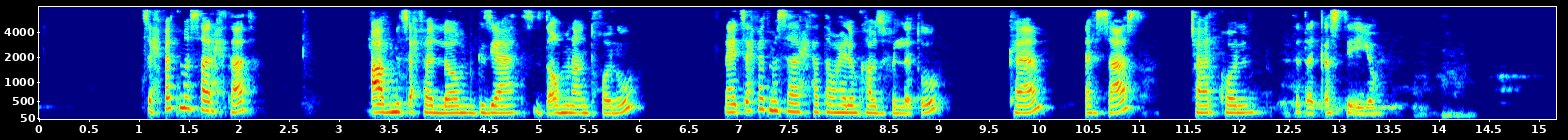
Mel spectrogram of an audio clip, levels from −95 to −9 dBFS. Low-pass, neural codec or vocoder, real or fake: 7.2 kHz; none; real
